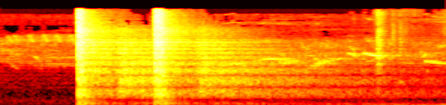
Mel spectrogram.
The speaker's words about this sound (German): Getroffen. Die Wucht der Kugel schleudert das Tier ins Gras. Es war ein weitgerechter Schuss, auf den der Jäger stolz sein kann. Doch was er nicht ahnt, er hat die letzte freilebende Wildkatze im Spessart erlegt.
